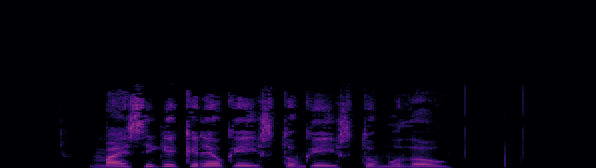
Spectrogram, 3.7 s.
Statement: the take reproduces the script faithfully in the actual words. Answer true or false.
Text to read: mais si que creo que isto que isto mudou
true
